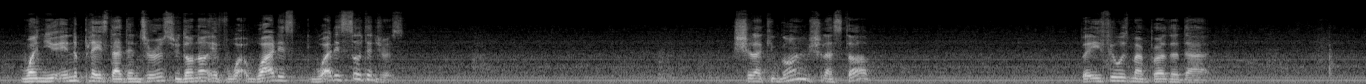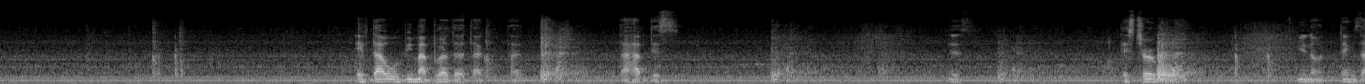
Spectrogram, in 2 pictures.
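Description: A young man speaks calmly close to a phone microphone, in short bursts with pauses.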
